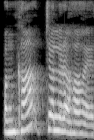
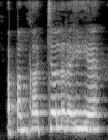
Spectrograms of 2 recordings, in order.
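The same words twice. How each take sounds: First: पंखा चल रहा है said slowly with the masculine रहा; slow, clear correct version with रहा; teacher models पंखा चल रहा है correctly; correct form. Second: पंखा चल रही है said slowly as the wrong feminine रही; slow, deliberate wrong version with चल रही; teacher demos the mistake पंखा चल रही है; wrong form on purpose. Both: Shown as a demonstration. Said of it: "ऐसे तो नहीं बोलोगे".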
